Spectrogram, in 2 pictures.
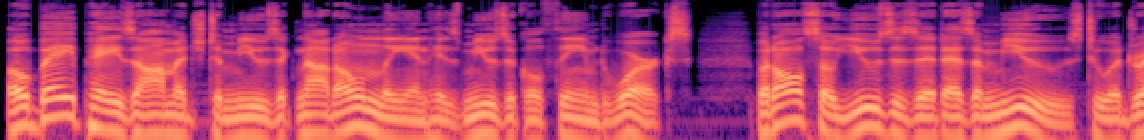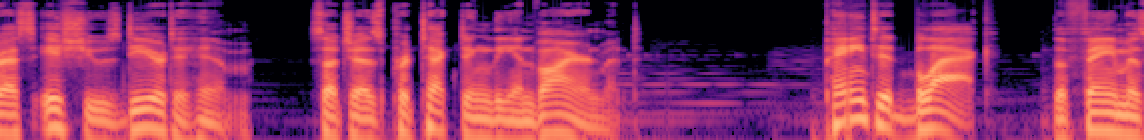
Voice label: ambiente english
